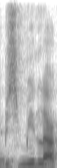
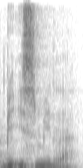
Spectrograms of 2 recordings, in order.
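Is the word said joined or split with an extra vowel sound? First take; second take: joined; split. First: The word is said as one joined unit. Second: The word is split with an added vowel. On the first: "tetap aja bismillah" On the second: "ditambahi alif"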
